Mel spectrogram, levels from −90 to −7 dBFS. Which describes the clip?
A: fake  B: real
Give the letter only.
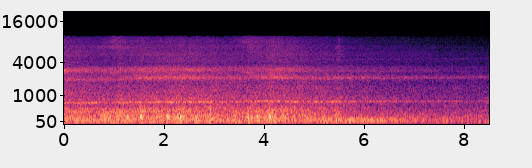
B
